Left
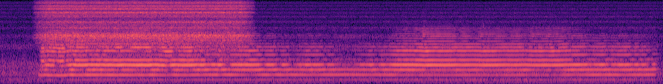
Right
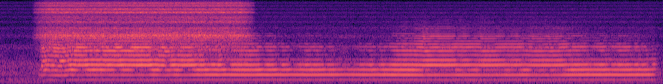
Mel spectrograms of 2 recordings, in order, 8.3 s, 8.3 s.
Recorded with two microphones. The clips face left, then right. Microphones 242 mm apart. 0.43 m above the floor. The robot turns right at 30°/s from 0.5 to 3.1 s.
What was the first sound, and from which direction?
A trumpet, 120° left.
